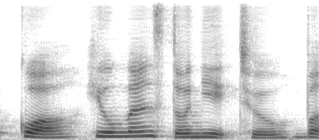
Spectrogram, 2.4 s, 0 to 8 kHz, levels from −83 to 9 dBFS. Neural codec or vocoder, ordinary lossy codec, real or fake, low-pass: codec, 16 kHz, about 1 kbps, DyCAST, with the encoder's durations; none; fake; none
